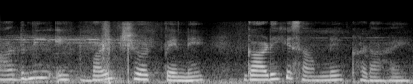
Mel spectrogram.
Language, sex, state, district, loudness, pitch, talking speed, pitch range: Hindi, female, Madhya Pradesh, Dhar, -16 LUFS, 205 Hz, 145 wpm, 185-225 Hz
